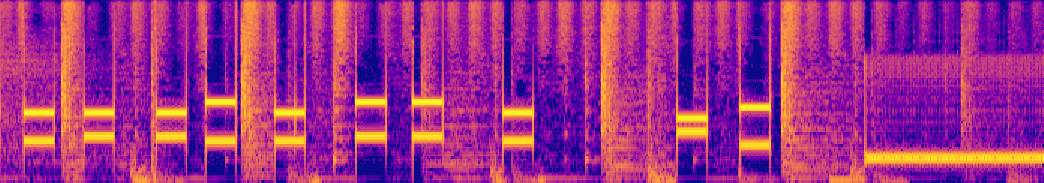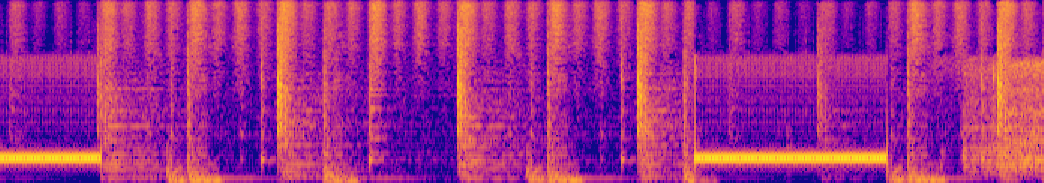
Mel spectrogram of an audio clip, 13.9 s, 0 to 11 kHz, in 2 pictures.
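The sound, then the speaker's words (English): A rapid string of about ten phone keypad beeps dials a call on the Roz and Mocha Show on Kiss 92.5, followed by two long, steady outgoing ringback tones, with rhythmic background music thumping underneath throughout. “I want to make a phone call real quick.”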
